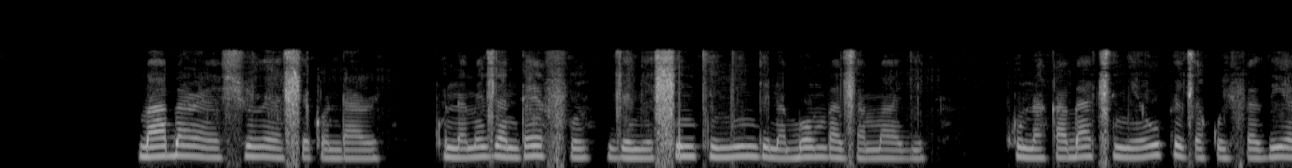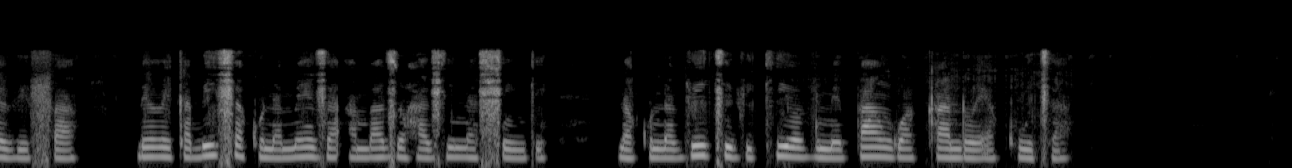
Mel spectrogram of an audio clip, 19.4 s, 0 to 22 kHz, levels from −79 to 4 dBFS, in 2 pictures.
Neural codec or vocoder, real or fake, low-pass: none; real; 7.2 kHz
